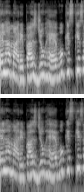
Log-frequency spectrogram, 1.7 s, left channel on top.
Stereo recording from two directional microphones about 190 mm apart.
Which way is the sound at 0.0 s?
40° left (ahead or behind).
